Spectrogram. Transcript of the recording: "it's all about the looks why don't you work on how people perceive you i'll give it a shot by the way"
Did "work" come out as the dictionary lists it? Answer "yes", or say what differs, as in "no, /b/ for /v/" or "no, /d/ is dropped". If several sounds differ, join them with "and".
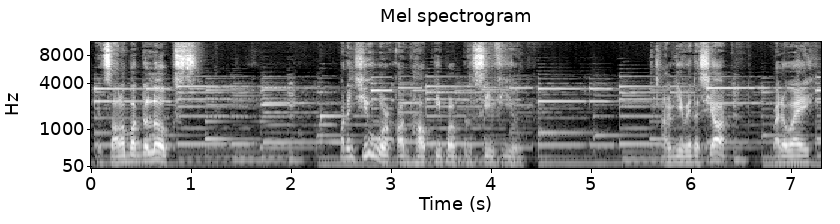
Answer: yes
